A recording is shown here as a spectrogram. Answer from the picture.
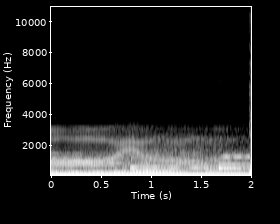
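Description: Background music: a sustained low drone, with a held chord of higher tones that comes in at the start and shifts slightly about a second in.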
